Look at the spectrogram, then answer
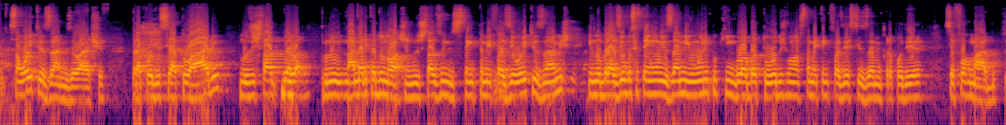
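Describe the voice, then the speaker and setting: Fairly even intonation carries speech delivered at a very fast pace. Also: man, fairly high pitch for a man. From Rio de Janeiro, Brazil. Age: 20s. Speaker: master's student in actuarial science. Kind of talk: casual interview.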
